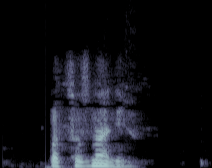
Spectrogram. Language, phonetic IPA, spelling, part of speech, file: Russian, [pət͡ssɐzˈnanʲɪje], подсознание, noun, Ru-подсознание.ogg
- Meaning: subconsciousness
